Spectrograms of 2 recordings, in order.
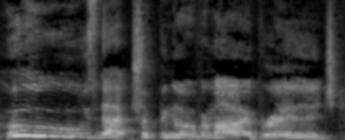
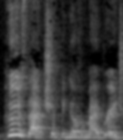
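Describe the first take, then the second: First: Loud, low, very slow troll; best troll voice. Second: Said in the usual way. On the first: Shown as a demonstration. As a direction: boom it out slowly like a storybook troll. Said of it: "We used our best troll voice". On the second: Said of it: "remember we didn't say".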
